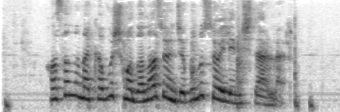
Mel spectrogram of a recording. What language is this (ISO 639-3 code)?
tur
